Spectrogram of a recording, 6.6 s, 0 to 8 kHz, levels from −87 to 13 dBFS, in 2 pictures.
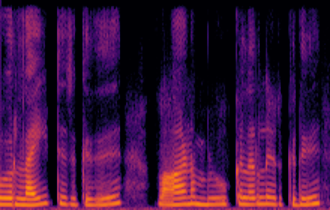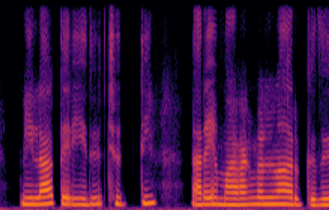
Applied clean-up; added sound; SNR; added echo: neural diffusion model UNIVERSE++.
